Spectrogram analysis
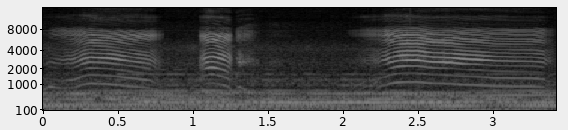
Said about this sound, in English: Hoori heard a baby cry and looked up to see Toyotama walking out of the sea, holding their son wrapped in the blue blanket Hori's mother had once knit for him.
